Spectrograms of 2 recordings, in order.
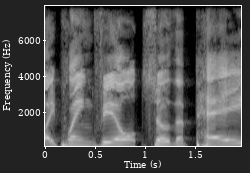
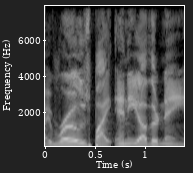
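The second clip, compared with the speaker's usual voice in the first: ordinary delivery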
